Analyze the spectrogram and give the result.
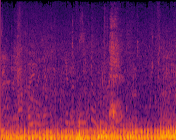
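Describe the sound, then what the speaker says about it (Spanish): A motorcycle engine rumbles close by on a mountain road during a trail race in Muniellos, Asturias, while spectators shout encouragement over it. "Cuidado el de la moto, joder."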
